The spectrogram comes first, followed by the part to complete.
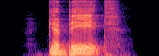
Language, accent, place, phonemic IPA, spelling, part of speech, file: German, Germany, Berlin, /ɡəˈbeːt/, Gebet, noun, De-Gebet.ogg
- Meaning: prayer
